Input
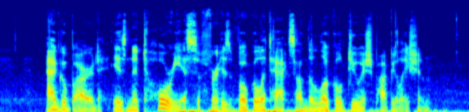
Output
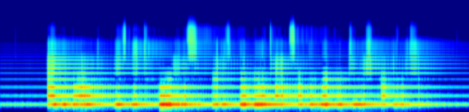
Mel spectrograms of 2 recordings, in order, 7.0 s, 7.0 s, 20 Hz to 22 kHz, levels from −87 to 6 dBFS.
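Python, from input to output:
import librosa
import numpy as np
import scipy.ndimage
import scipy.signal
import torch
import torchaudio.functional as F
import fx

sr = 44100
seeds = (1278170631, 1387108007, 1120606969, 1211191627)

y = fx.rev_spring(x, sr, rt60_s=2.0, pass_ms=(39,), chirp_ms=35, drr_db=4.0)
y = fx.dmg_buzz(y, sr, base_hz=400.0, harmonics=10, level_db=-53.0, tilt_db=-5, odd_only=False)
y = fx.vocoder(y, sr, bands=8, carrier='saw', carrier_hz=304.0)
y = y * 10.0 ** (8.0 / 20.0)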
